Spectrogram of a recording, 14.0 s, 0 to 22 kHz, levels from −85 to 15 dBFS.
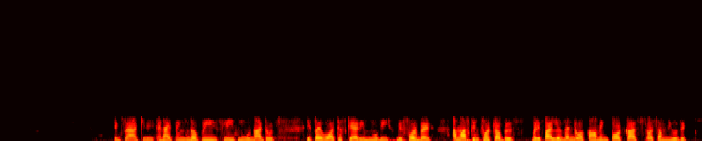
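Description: Speech squeezed through the AMR narrowband mobile codec for its whole length: nothing passes above 3.8 kHz, and the plainly buzzy, synthetic texture points to a low AMR-NB mode near 8 kbps. A spectrogram shows a flat ceiling at that cutoff, with smeared harmonics beneath.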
